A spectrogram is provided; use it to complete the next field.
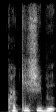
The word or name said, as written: Kakishibu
